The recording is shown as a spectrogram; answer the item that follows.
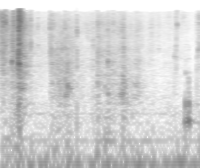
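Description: A deck of oracle cards being shuffled by hand: a quick, irregular run of papery flicks and rustles.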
